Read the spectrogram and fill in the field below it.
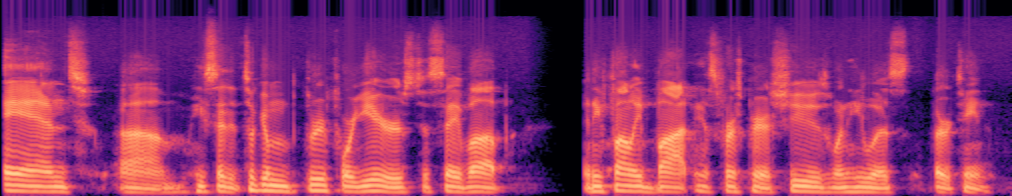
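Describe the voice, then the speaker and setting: A man born in El Salvador, a podcast guest telling his family's story in an earnest, measured way. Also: low-pitched, fairly even intonation, fairly bright tone. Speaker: guest, regional director. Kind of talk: storytelling interview.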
